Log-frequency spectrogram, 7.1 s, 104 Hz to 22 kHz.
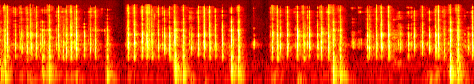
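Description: A Keychron V1 compact mechanical keyboard with Tangerine switches and green and white Matcha plastic keycaps is typed on continuously with gloved fingertips. Quick, crisp keystrokes come in rapid bursts with brief pauses, giving a bright, clacky sound centered around 2 kHz with almost no low end and very short decay.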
